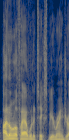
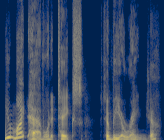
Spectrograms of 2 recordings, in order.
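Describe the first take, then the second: First: Said in the usual way. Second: Put-on Southern accent. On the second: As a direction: draw it out like an old Southerner. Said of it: "I don't have a very good Southern accent".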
